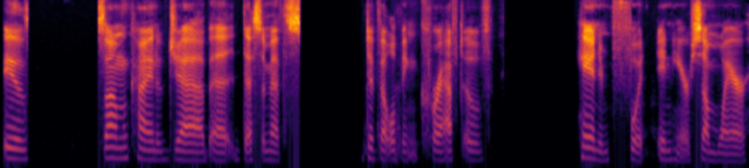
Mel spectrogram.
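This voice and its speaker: Low, bright-voiced woman playing a tabletop game. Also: no echo, low-quality recording. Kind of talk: casual chat while role-playing.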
